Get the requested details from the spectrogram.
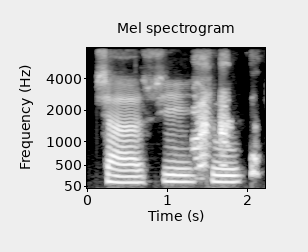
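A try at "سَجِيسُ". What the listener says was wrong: Maaf, Pak. Yang ini huruf jim, Pak.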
